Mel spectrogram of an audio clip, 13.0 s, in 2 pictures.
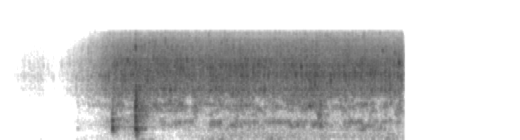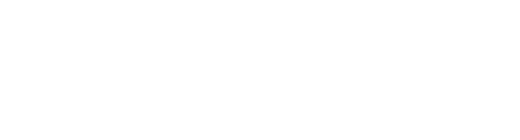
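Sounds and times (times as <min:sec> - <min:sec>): chicken wings sizzling in oil: 0:01.0 - 0:05.1.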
